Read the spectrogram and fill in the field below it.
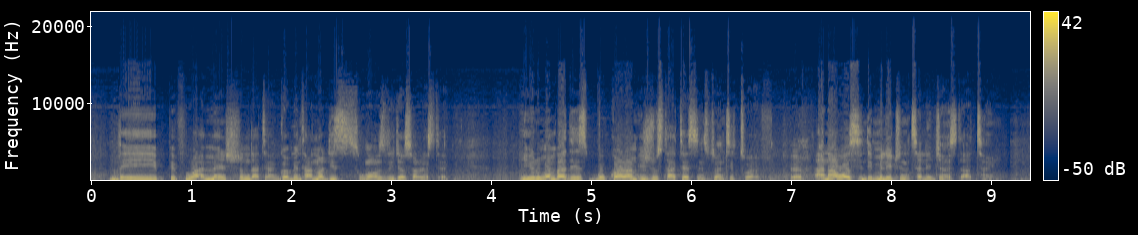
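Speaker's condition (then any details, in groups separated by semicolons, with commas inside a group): No condition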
